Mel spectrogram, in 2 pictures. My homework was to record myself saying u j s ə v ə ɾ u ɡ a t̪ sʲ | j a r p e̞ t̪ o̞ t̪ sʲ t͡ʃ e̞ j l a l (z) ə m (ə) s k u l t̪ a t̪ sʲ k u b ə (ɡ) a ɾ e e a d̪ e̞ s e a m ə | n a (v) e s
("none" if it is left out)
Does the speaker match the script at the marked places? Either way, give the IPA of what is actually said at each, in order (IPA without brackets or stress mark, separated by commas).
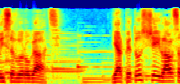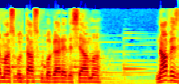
s, a, ɡ, v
